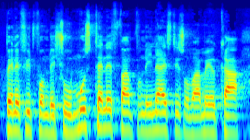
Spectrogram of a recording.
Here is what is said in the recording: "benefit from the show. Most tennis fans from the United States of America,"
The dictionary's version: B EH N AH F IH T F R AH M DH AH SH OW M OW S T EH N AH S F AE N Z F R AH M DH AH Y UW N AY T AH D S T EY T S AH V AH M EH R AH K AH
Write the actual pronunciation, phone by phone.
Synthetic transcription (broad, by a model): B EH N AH F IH T F R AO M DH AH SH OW M OW S T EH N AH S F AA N F R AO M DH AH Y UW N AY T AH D S T EY T S AH V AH M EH R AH K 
